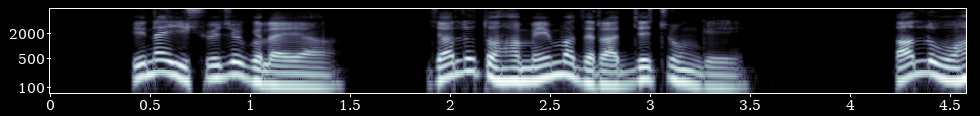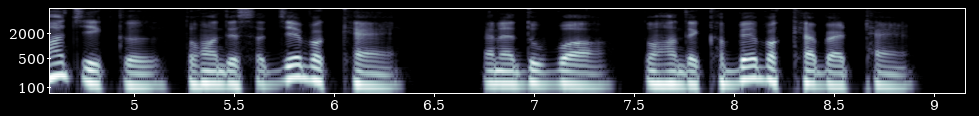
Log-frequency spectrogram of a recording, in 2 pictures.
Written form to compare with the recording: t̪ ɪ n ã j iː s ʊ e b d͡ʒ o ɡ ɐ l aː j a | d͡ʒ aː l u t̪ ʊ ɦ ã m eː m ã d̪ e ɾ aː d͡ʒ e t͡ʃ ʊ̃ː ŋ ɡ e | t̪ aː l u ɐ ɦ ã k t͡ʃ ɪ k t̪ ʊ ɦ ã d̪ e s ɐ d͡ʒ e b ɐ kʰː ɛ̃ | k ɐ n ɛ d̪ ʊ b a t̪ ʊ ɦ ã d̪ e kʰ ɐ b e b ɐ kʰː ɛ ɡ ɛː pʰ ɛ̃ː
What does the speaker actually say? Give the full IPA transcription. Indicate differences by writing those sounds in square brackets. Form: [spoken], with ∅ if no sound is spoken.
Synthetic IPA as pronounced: t̪ ɪ n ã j iː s ʊ e [∅] d͡ʒ o ɡ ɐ l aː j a | d͡ʒ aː l u t̪ ʊ ɦ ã m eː m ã d̪ e ɾ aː d͡ʒ e t͡ʃ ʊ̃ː ŋ ɡ e | t̪ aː l u ɐ ɦ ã [∅] t͡ʃ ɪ k t̪ ʊ ɦ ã d̪ e s ɐ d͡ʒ e b ɐ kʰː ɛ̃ | k ɐ n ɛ d̪ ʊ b a t̪ ʊ ɦ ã d̪ e kʰ ɐ b e b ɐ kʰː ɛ [b] ɛː [ʈʰ] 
